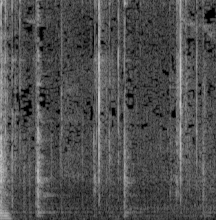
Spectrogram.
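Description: Bicycle drivetrain being turned by hand while shifting through the gears: the chain runs over the rear cassette, with a handful of sharp, irregular clicks as the SRAM rear derailleur is worked and the chain moves between cogs.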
